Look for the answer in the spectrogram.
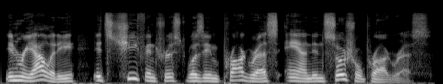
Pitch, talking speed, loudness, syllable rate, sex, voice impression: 160 Hz, 160 wpm, -18 LUFS, 4.7 syllables/s, male, masculine, adult-like, slightly fluent, sincere, slightly friendly, slightly lively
